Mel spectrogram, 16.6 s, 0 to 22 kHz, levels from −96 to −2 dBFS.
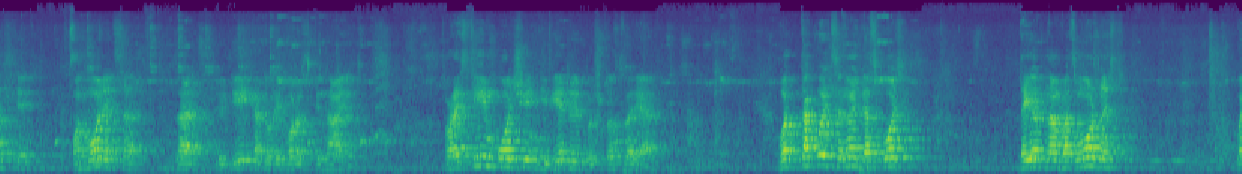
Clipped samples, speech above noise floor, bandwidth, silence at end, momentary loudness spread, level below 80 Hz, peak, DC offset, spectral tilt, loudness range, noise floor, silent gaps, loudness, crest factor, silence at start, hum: under 0.1%; 25 dB; 19.5 kHz; 0 s; 23 LU; -68 dBFS; -2 dBFS; under 0.1%; -3.5 dB/octave; 7 LU; -49 dBFS; none; -24 LUFS; 24 dB; 0 s; none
